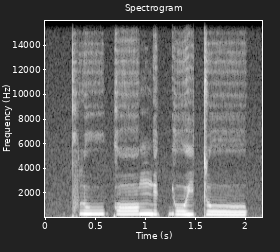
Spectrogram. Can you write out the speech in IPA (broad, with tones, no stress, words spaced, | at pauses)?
kʰluː˦˥kɔː˦˥ ŋe˦˥k̚joː˧j toː˧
